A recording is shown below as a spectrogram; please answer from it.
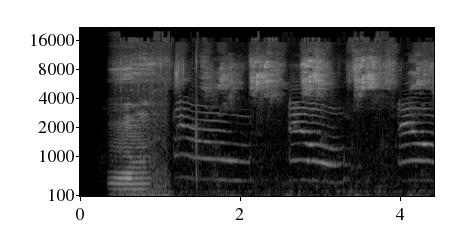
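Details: Loren, a pet cat, meows in the morning at a small roadside shop, speech opening the clip, then three clear harmonic meows, each level then slightly falling, separated by short pauses, with faint background hiss.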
